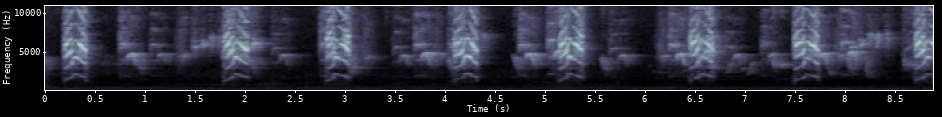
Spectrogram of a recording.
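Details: Olive-backed sunbird in moult, plumage shed, kept as a cage bird, sings loud piercing high notes in bursts about once a second, each a sharp buzzy burst with a short downward slur beneath.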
